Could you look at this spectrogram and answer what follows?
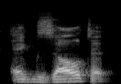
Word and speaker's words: exalted: Coba di X-nya pakai Z. Exalted.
